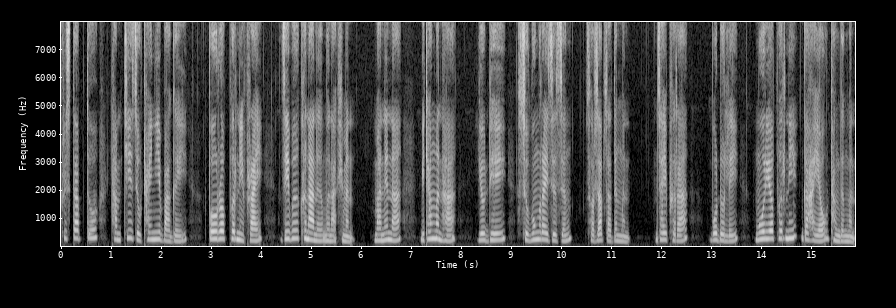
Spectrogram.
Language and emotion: Bodo, neutral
